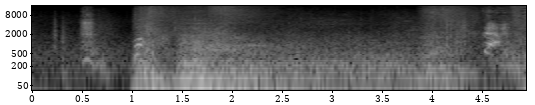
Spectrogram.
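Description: Wind rushes past during a glide through the air.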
